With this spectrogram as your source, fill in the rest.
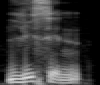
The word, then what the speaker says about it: listen: as listen or listen the silent letter is T so we say listen not listen next this is right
